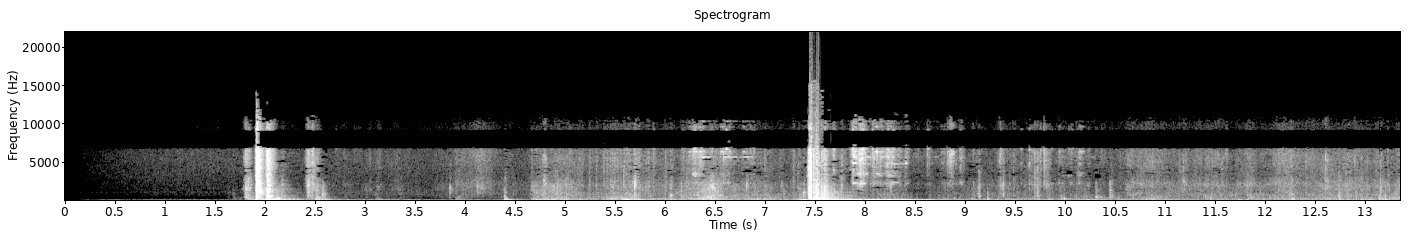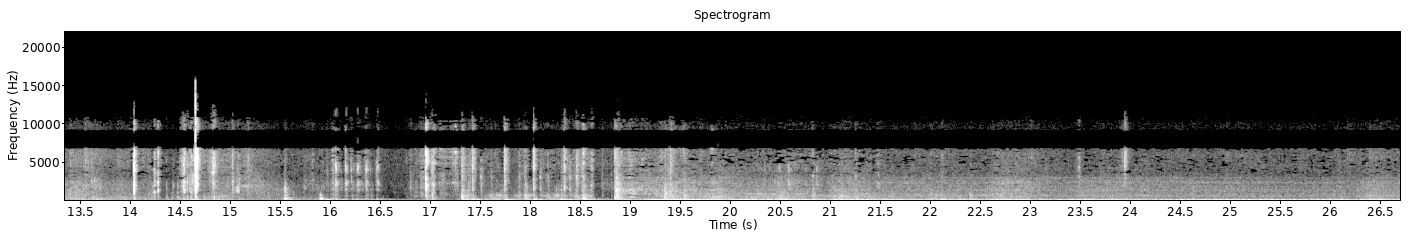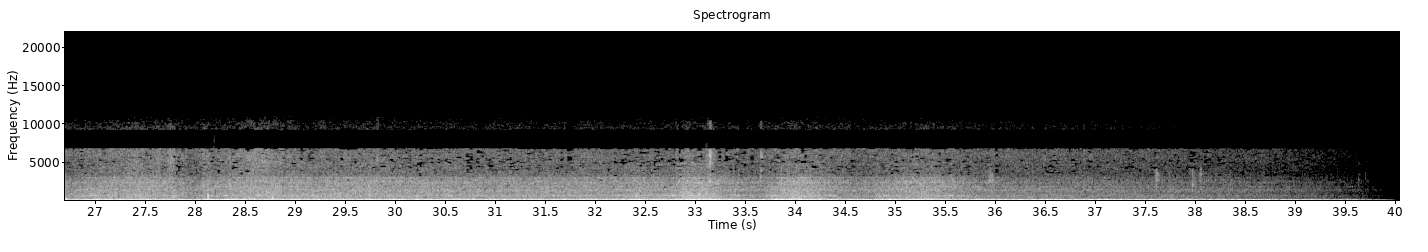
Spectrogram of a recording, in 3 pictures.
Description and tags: OPEN TRUCK DOOR & START
(Update-June 15th, 2022. The truck is still running strong). :-) This is my Ford Ranger with a 170 V-6. I enter, shut the door, put in key, click seat belt, put tranny in neutral, pump gas, start and warm it up a bit. Thanks. :^)
belt, door, ignition, Opening, seat, truck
